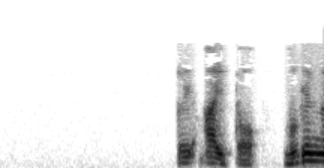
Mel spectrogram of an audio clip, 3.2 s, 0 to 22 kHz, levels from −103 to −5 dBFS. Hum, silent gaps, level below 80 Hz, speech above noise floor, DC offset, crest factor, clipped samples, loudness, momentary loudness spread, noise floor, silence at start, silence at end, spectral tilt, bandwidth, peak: none; none; -56 dBFS; 74 dB; under 0.1%; 18 dB; under 0.1%; -18 LUFS; 13 LU; -88 dBFS; 1.8 s; 0 s; -9 dB/octave; 7 kHz; 0 dBFS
